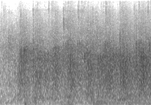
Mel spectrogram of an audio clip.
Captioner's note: applause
